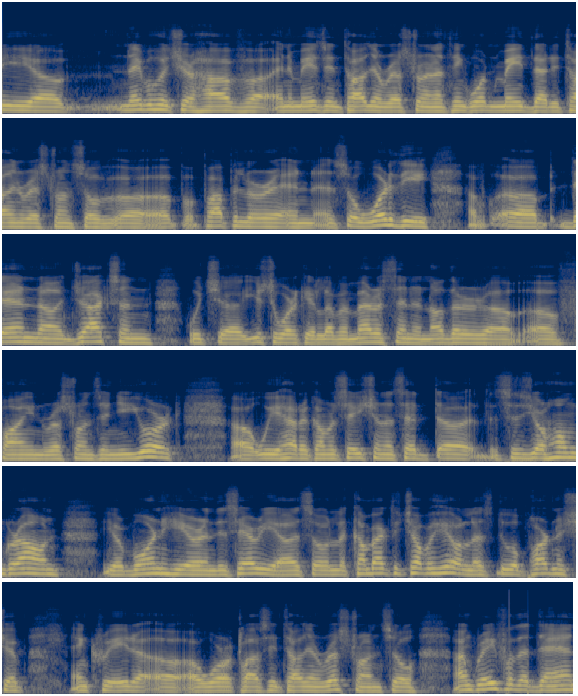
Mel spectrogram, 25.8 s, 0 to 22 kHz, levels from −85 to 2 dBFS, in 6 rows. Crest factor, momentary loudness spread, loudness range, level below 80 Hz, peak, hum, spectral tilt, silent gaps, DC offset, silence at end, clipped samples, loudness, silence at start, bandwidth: 16 dB; 6 LU; 2 LU; -54 dBFS; -6 dBFS; none; -8 dB/octave; none; under 0.1%; 0 s; under 0.1%; -22 LUFS; 0 s; 8.4 kHz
